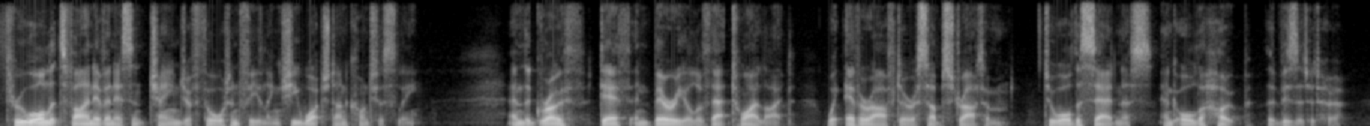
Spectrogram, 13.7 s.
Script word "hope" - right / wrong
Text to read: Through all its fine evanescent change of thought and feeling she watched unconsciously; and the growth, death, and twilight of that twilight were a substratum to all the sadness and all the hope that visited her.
right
